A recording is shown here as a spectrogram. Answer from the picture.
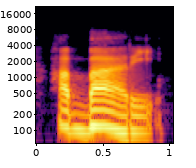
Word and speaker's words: habari: pronounce the word color rangi the word news habari very important word to pronounce there then we have some some more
